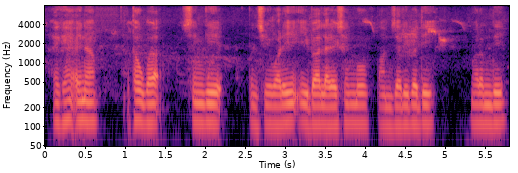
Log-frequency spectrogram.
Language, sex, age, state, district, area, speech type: Manipuri, male, 18-30, Manipur, Tengnoupal, rural, spontaneous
